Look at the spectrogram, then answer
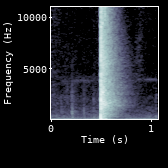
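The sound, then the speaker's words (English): One sharp, loud hand clap, made for audio sync, cracks out of near silence, a bright snap that rings briefly and fades within a quarter second over a faint low hum. “did you hear that time when I clapped?”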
